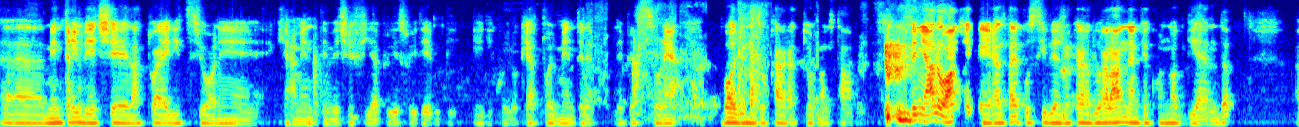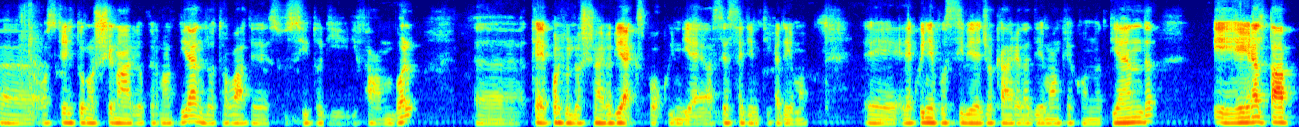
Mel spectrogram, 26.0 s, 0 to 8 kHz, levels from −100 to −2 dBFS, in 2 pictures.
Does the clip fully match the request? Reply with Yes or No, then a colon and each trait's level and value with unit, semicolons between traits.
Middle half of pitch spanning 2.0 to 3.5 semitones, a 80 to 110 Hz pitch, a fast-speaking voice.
Yes: average, 2.8 semitones; low, 105 Hz; fast, 200 wpm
